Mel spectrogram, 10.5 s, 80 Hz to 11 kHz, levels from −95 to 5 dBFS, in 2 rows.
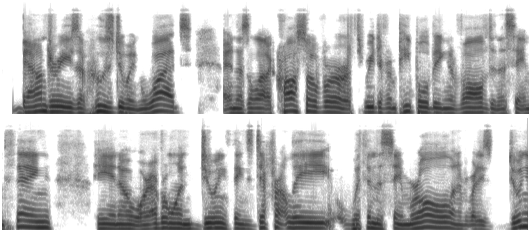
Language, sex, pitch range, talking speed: English, male, 130-150 Hz, 200 wpm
